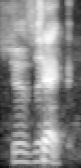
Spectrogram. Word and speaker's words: Czech: Czech. No, it's just Czech. The Czech Republic. Yeah, the Z is silent. Yeah. So is the damn Z. There ain't no Z in Czech.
